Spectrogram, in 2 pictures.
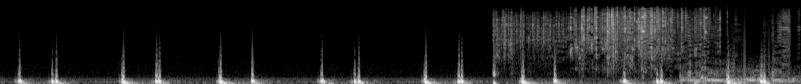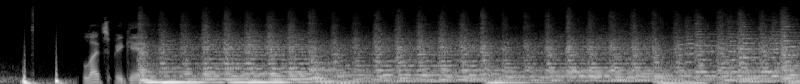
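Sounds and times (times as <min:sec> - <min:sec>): heartbeat thumps: 0:00.0 - 0:04.9, 0:07.2 - 0:08.8.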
